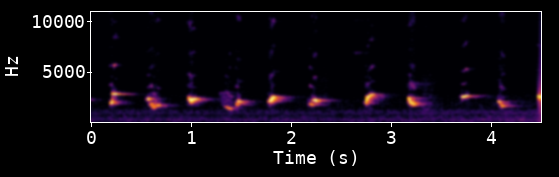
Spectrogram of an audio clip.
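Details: Rapid combative song of a yellow-vented bulbul, the ropel tarung style used to make other bulbuls answer; a run of eleven or so bubbly whistled phrases, bright and slurred, coming steadily every few tenths of a second above faint hum.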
